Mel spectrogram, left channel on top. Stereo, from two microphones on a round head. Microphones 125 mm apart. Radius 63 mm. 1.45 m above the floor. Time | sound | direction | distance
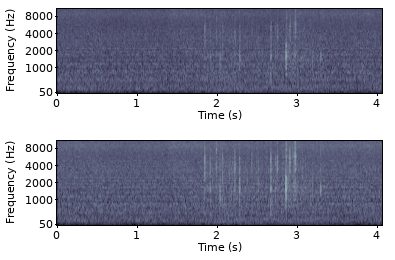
0.0 | running water | 10° right (ahead or behind) | 1.1 m
1.8 | crumpling | 65° right (ahead or behind) | 2.0 m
